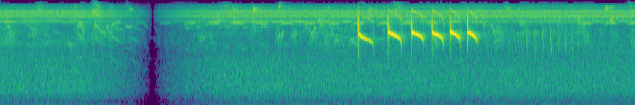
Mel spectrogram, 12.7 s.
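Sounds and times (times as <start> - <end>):
bird clear high whistled calls: 7.1 - 9.6.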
